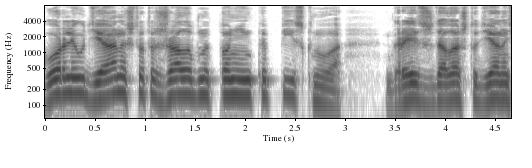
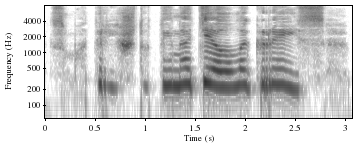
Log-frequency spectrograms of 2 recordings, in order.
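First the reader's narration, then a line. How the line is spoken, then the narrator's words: Whimpered. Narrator (Russian): проскулила она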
